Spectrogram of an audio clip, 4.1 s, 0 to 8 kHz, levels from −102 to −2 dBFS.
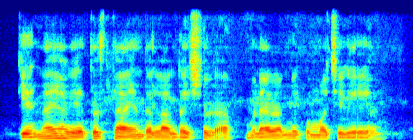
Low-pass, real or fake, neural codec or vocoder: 7.2 kHz; fake; codec, 16 kHz, 16 kbps, FunCodec, trained on Chinese and English, 50 frames a second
